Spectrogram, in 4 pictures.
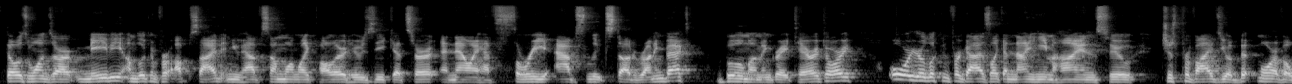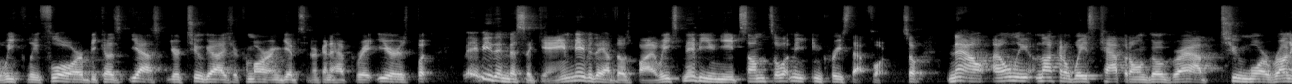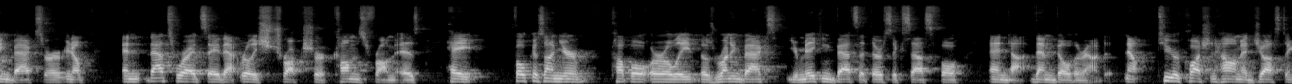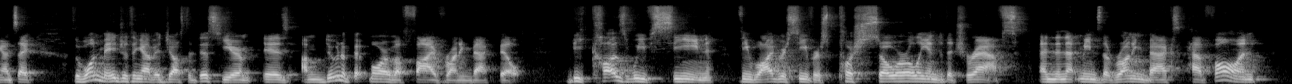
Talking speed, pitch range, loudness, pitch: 220 wpm, 115-140 Hz, -18 LUFS, 125 Hz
